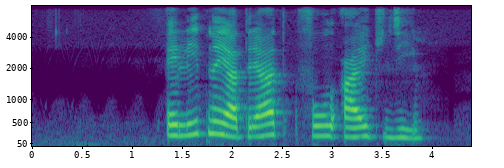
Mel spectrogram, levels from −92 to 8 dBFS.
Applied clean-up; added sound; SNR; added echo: neural mask model Resemble Enhance denoiser.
